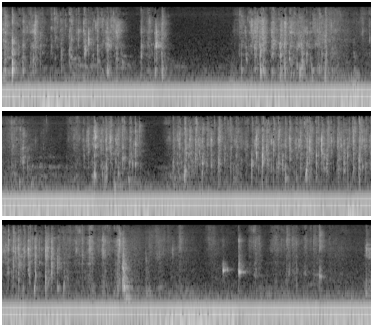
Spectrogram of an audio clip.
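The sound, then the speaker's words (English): Liquids are poured and worked into hair, giving continuous wet squishing and swishing with a couple of short pauses, over a steady low hum; no voices. “I'm gonna put a few liquids inside of your hair, okay?”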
